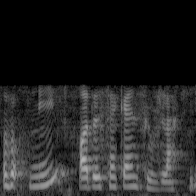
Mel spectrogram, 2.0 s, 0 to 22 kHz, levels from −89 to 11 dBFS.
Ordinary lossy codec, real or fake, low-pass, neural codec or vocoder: none; fake; 3.6 kHz; codec, 16 kHz, 4 kbps, X-Codec, WavLM features, trained on Multilingual LibriSpeech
